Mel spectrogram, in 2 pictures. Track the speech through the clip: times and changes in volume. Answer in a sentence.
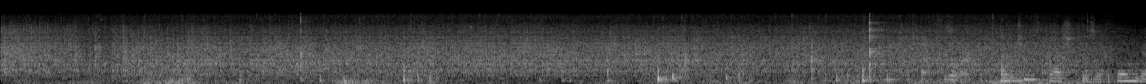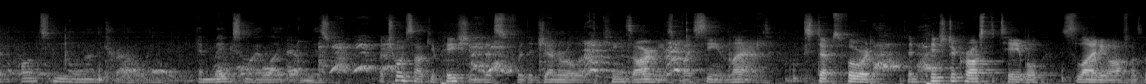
The speech can be heard from 8.8 to 22.8 s, getting louder.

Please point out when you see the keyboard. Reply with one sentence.
The keyboard can't be heard in this clip.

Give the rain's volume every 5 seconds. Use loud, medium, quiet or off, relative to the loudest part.
loud, loud, medium, quiet, quiet.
